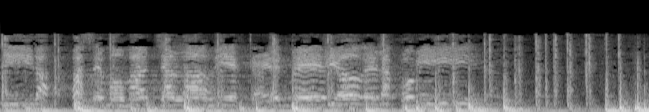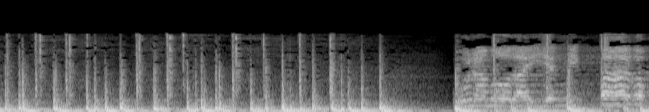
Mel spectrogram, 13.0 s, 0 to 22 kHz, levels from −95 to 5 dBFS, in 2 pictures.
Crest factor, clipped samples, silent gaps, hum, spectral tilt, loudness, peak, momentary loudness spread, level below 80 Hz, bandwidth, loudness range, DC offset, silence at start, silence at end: 14 dB; under 0.1%; none; none; -7 dB/octave; -19 LUFS; -4 dBFS; 5 LU; -20 dBFS; 6.6 kHz; 2 LU; under 0.1%; 0 s; 0 s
